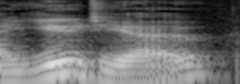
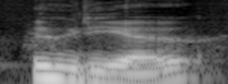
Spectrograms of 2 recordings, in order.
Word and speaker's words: Udio: Now, UIO, which is how it's supposed to be pronounced, not Udio that a lot of people call it, um was bought over by UMG.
